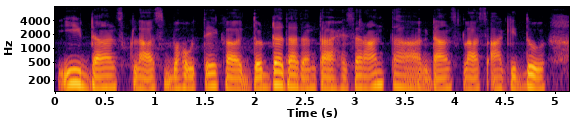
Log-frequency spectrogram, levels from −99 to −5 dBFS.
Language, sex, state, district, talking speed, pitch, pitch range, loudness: Kannada, male, Karnataka, Shimoga, 105 wpm, 120 Hz, 115-135 Hz, -28 LUFS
